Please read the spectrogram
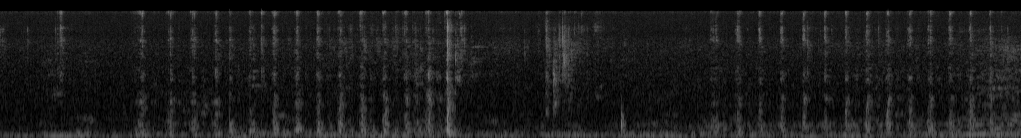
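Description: Scissors cutting, heard as a run of faint, irregular clicks, a few a second, with one louder snip about halfway through.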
